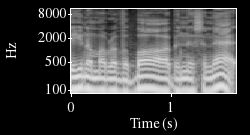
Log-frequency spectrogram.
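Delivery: ordinary delivery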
